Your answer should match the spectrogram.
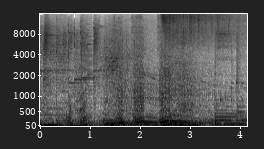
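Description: Music with a pickup truck engine revving over it, its pitch rising and falling about halfway through.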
